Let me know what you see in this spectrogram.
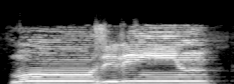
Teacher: منزلین نون ساکن کے بعد زا ہے، اخفاء حقیقی ہوگا، ذلی یا مدہ ہے، ایک الف کے برابر کھینچ کر پڑھیں گے، وف کی صورت میں نون ساکن پڑھا جائے گا۔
